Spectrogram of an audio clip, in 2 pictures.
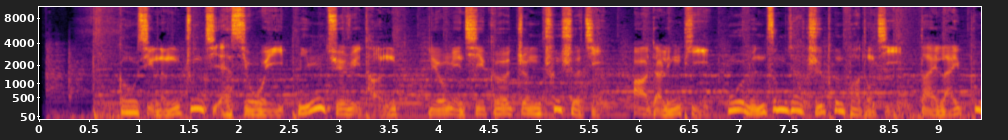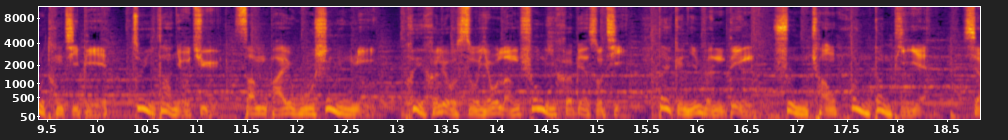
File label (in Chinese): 男, 广告, SUV; 名爵锐腾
